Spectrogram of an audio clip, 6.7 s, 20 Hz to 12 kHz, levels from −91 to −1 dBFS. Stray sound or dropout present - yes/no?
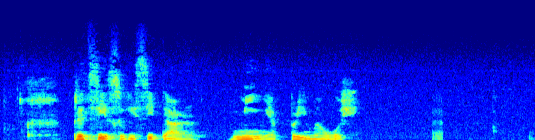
yes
